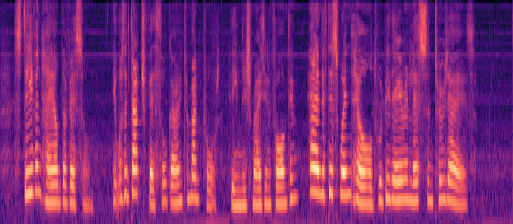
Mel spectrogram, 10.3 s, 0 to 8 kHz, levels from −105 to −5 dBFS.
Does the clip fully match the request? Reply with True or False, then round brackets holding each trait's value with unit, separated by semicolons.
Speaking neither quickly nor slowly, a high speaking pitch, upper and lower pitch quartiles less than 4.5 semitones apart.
False (175 wpm; 215 Hz; 5.0 semitones)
